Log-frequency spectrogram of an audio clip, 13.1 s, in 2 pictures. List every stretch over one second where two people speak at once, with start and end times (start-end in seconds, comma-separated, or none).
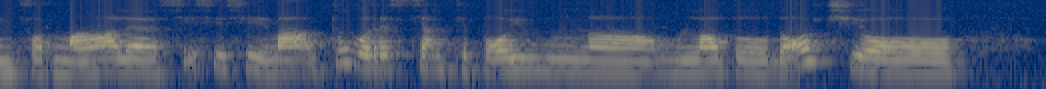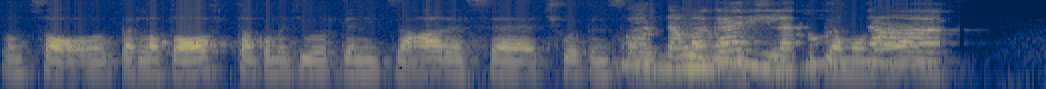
10.3-12.5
